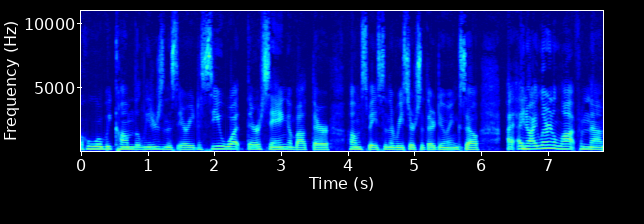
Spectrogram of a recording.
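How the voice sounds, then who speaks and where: A woman educator and editor speaking at a panel in a loose, conversational way with pauses and restarts. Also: lowish voice, a little mellow, no room sound. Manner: conversational, many fillers and restarts. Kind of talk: panel talk.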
